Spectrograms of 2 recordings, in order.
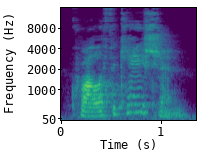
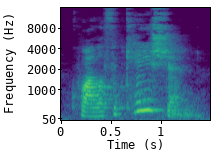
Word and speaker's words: qualification: one more time qualified qualification notice how my voice goes up in pitch on the strong syllable in these two words imitate that imitate the changing pitch qualified qualification good paying attention to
